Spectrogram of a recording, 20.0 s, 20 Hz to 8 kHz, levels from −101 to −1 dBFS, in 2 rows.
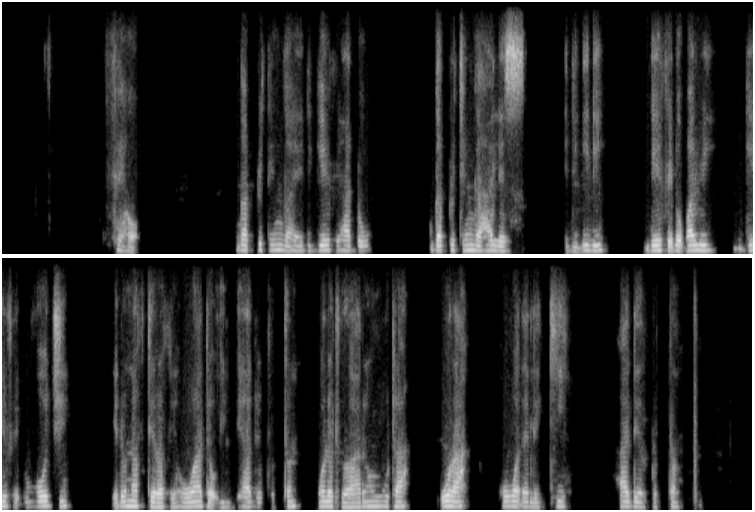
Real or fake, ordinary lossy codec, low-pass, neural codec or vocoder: real; Opus, 16 kbps; 7.2 kHz; none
